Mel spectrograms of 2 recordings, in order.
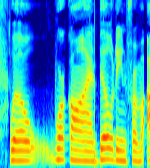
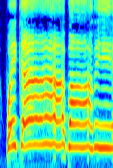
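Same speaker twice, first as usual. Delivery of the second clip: much higher, bright and bouncy wake up; big exciting wake up; 6 dB louder, much slower than usual. Shown as a demonstration. Waking the toy person for the child, much higher and excited. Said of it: "we're having a party".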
